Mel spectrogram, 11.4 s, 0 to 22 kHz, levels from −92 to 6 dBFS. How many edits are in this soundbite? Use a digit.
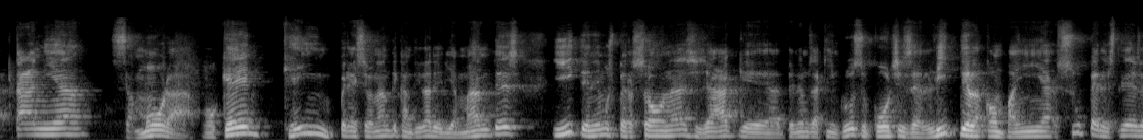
0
